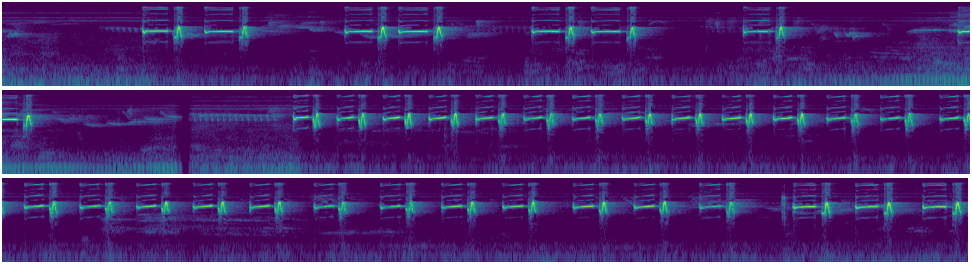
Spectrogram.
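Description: A caged tailorbird singing loud, sharp, high chirps: at first short pairs of notes every couple of seconds, then, from a little under halfway in, a fast unbroken series of about two or three chirps a second.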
